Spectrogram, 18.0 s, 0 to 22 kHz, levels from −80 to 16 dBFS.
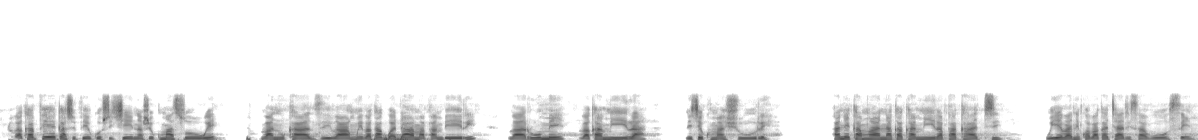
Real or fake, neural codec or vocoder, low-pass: fake; autoencoder, 48 kHz, 128 numbers a frame, DAC-VAE, trained on Japanese speech; 7.2 kHz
